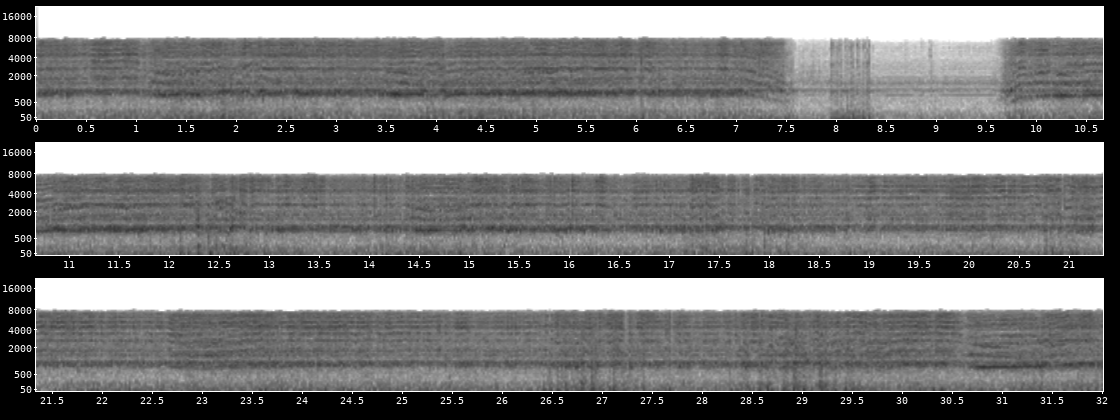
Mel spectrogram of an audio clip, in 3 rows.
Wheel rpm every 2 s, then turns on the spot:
220, 220, 210, 180, 20, 190, 230, 220, 230, 230, 230, 220, 230, 230, 220, 220.
none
